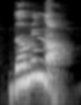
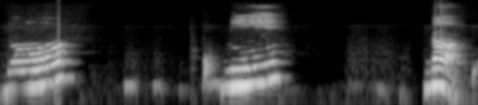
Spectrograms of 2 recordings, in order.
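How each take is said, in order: First: Said in the usual way. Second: "Do, mi, nó" split by long pauses; separated syllables. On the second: Shown as a demonstration. Teacher showing how to separate into syllables, "Do, mi, nó" piece by piece. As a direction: stretch "Do" and "mi", then land on "nó". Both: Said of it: "você vai separar em sílaba".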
